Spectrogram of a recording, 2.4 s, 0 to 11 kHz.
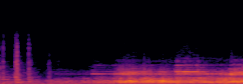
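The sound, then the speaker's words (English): A few sharp clanks open, then a steady rumbling train sound swells with a high metallic squeal or hiss layered on top, growing louder, with no voices: a train at a railway station, leaving on track 5 for Anaheim, Azusa, and Cucamonga. “Train now leaving on track 5 for Anaheim, Azusa, and Cucamonga.”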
